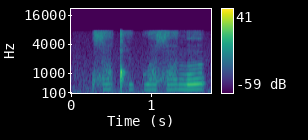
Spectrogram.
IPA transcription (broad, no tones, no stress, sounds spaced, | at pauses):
s a̤ ǃʰ e̤ kʷ a̤ s a̤ ŋ ɜ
